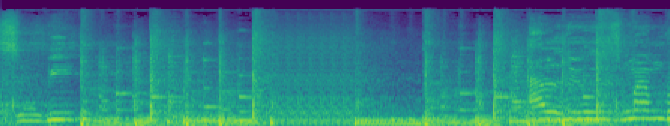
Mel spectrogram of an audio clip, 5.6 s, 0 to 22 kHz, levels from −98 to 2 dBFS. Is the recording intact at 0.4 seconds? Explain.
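Yes, the audio at 0.4 seconds is intact, with no dropout, click, distortion or other fault at that moment.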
